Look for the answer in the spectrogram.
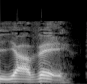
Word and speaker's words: Yahweh: The name was pronounced Yahweh. It was all in German, would be Yahweh. The W is pronounced like a V, as it was in Hebrew.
